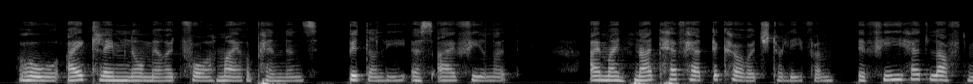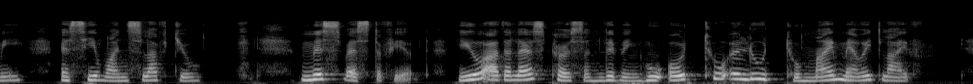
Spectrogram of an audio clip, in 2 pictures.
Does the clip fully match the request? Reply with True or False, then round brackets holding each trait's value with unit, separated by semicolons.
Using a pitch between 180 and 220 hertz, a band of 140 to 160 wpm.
True (190 Hz; 150 wpm)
